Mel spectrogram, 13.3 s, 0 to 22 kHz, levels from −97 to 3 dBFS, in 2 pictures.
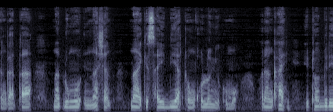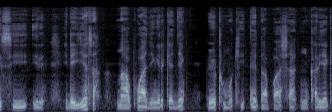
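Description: A short stretch of speech, and nothing in it sounds technically wrong at any point, so there's no fault to point to here.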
